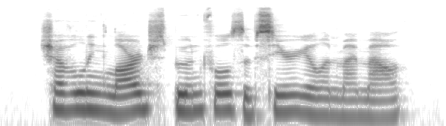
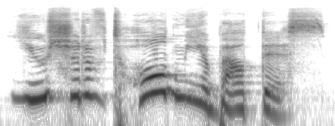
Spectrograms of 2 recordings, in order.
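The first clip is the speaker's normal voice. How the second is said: much higher and louder, furious; angry reply; 10 semitones higher, 13 dB louder than usual. Acted. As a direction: lash out at her. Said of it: "I angrily reply".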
